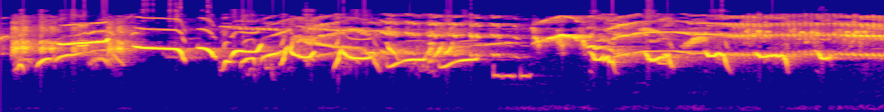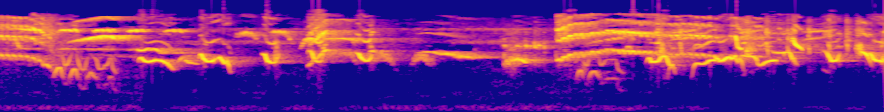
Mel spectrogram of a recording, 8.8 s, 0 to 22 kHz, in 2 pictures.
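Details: White-rumped shama (kacer) in a provoking fighting song meant to rouse other shamas: loud, varied whistles and squeaky notes above 2k, dense rapid phrases with frequent pitch slides, a brief pause near the middle.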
